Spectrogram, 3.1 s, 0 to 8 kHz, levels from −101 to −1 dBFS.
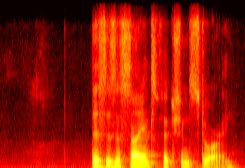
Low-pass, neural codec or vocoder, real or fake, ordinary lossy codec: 7.2 kHz; codec, 16 kHz, 2 kbps, FunCodec, trained on Chinese and English, 25 frames a second; fake; Opus, 24 kbps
